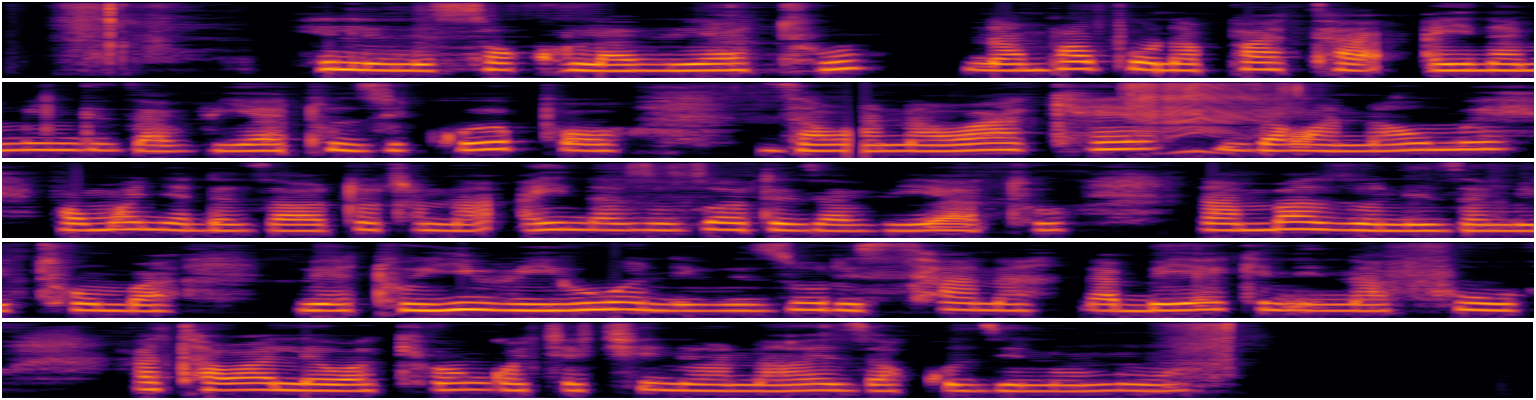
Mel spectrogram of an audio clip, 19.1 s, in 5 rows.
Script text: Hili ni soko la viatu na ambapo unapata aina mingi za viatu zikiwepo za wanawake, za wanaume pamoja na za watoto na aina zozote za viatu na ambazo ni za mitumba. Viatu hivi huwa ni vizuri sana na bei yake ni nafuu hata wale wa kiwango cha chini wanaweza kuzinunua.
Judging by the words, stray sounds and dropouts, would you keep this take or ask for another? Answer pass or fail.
fail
